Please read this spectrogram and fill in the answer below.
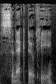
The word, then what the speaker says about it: Synecdoche: I know that Synecdoche, pronounced Synecdoche,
